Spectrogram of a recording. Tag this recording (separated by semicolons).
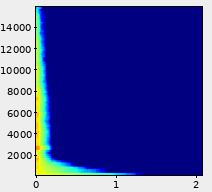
drum; tom; 1-shot; multisample; velocity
